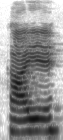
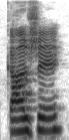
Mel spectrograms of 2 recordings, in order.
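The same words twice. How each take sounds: First: The double L does not sound like a J. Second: The double L sounds like a J. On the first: This is how it is said elsewhere. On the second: This is how it is said locally.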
